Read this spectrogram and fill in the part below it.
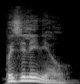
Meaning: masculine singular past indicative perfective of позелене́ть (pozelenétʹ)
- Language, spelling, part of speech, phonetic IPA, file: Russian, позеленел, verb, [pəzʲɪlʲɪˈnʲeɫ], Ru-позеленел.ogg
